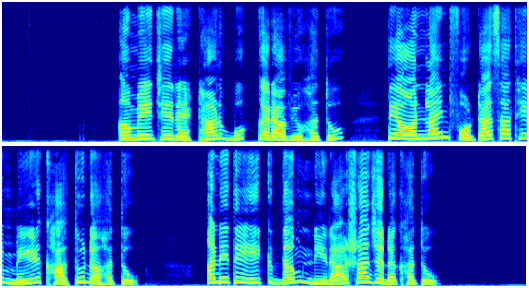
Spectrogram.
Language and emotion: Gujarati, sad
